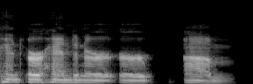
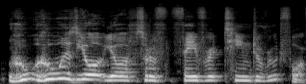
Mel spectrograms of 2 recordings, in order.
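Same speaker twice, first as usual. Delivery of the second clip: louder, higher eager questions; eager grilling; 8 semitones higher, 6 dB louder than usual. Acted. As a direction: press him for details excitedly. [name] interrogating eagerly.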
